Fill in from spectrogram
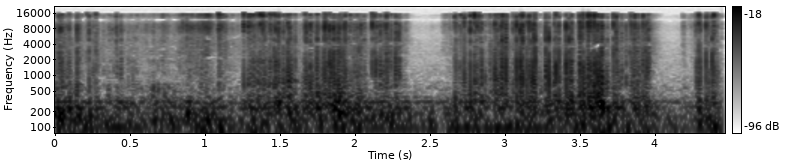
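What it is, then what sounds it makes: Plastic sequin blanket. Long nails scratch over the plastic sequins of a folded sequin mermaid tail blanket held in one hand. The result is a dense, bright, crinkly rasping that comes in continuous bursts, with brief quieter gaps around 2.5 and 4.1 seconds.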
